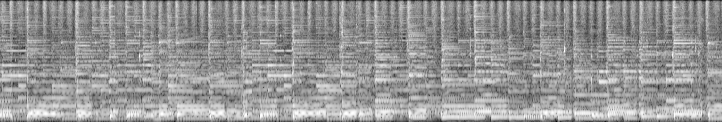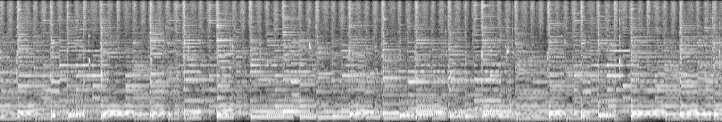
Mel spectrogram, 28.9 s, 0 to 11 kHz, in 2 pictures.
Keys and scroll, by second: 6.1 ctrl+c, 6.3 ctrl+v, 10.7 Right, 10.8 Down, 11.2 Right, 13.0 Down, 14.1 ctrl+c, 14.2 ctrl+v, 15.5 Right, 16.5 Up, 22.5 ctrl+c, 22.7 ctrl+v, 28.3 space.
